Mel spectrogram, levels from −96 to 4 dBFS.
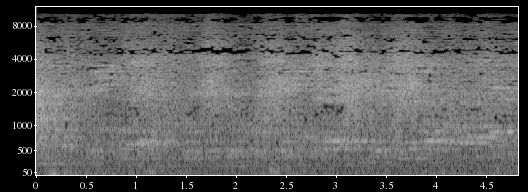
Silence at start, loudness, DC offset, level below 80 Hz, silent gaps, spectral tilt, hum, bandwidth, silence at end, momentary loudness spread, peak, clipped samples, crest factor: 0 s; -23 LUFS; under 0.1%; -54 dBFS; none; 0.5 dB/octave; none; 11 kHz; 0 s; 5 LU; -10 dBFS; under 0.1%; 16 dB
